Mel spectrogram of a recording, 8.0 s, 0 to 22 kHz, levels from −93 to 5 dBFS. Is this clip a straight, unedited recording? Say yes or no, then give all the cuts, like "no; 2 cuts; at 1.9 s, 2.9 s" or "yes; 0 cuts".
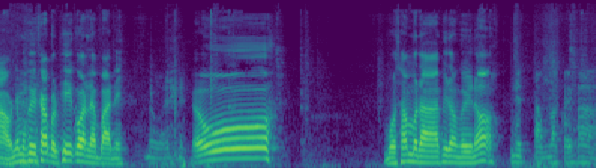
no; 1 cut; at 6.8 s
